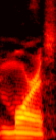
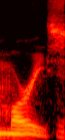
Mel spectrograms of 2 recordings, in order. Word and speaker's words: Maurice: And I'll correctly pronounce it Morris instead of Maurice.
